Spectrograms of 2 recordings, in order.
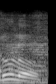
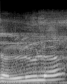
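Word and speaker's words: Luleå: Il était un lux ou luléa prononciation à la française. Loule. Les soédois disent Louleux.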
